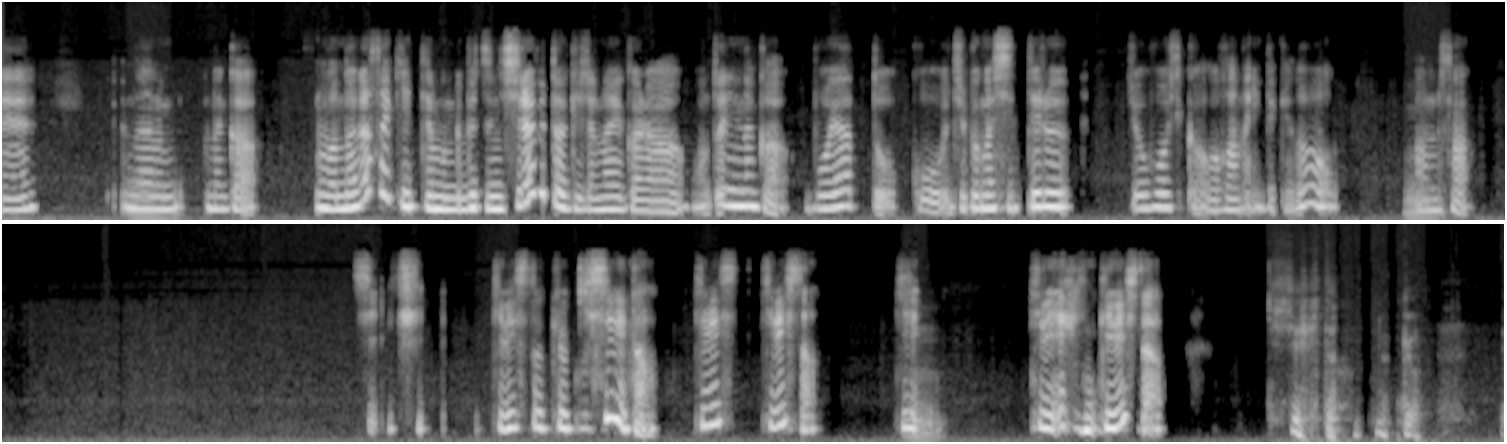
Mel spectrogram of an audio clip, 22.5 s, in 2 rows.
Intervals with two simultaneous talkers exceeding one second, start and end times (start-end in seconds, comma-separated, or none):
none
